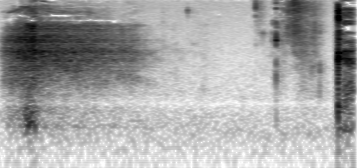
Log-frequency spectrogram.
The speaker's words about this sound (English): put your hand or your finger over your left nostril and close it for me and take a big deep breath in through your right nostril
